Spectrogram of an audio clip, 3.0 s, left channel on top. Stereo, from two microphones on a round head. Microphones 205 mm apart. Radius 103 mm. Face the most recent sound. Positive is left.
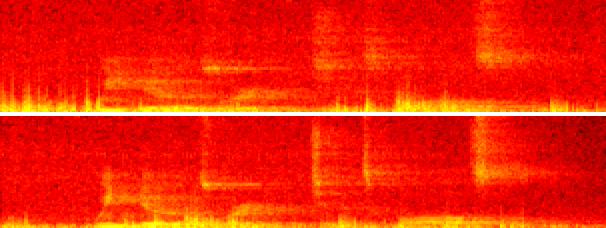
turn(degrees=-45)  # may be behind; listen again after turning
